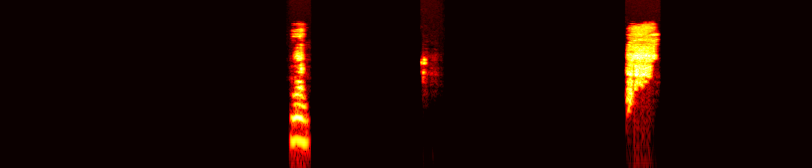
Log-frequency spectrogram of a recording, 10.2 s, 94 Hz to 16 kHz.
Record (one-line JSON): {"exhalation_length": "10.2 s", "exhalation_amplitude": 5126, "exhalation_signal_mean_std_ratio": 0.18, "survey_phase": "beta (2021-08-13 to 2022-03-07)", "age": "45-64", "gender": "Female", "wearing_mask": "No", "symptom_cough_any": true, "symptom_new_continuous_cough": true, "symptom_runny_or_blocked_nose": true, "symptom_shortness_of_breath": true, "symptom_sore_throat": true, "symptom_onset": "5 days", "smoker_status": "Never smoked", "respiratory_condition_asthma": true, "respiratory_condition_other": false, "recruitment_source": "Test and Trace", "submission_delay": "1 day", "covid_test_result": "Positive", "covid_test_method": "RT-qPCR", "covid_ct_value": 20.6, "covid_ct_gene": "ORF1ab gene", "covid_ct_mean": 21.1, "covid_viral_load": "120000 copies/ml", "covid_viral_load_category": "Low viral load (10K-1M copies/ml)"}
